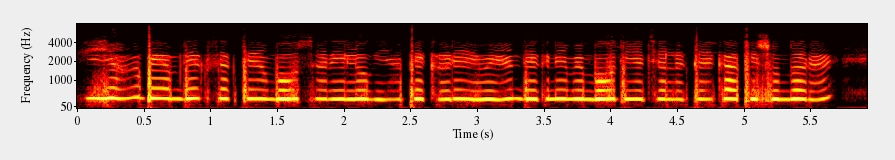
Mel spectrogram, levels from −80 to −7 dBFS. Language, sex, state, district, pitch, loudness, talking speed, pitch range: Hindi, female, Bihar, Supaul, 325 Hz, -24 LUFS, 240 wpm, 315-340 Hz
